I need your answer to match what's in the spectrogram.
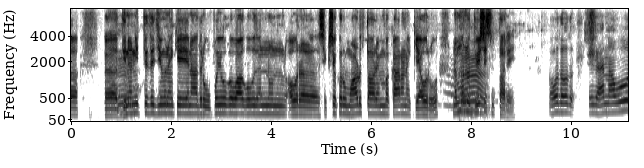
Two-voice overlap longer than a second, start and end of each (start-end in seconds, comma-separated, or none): none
